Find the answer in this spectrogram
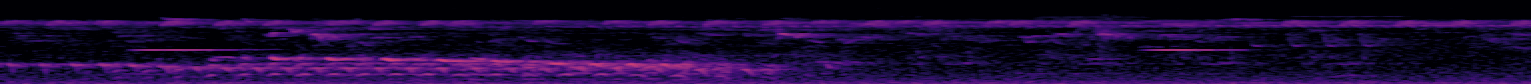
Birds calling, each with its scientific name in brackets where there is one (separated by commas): Thrush-like Wren (Campylorhynchus turdinus), White-winged Becard (Pachyramphus polychopterus), Black-billed Thrush (Turdus ignobilis), Buff-throated Saltator (Saltator maximus)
